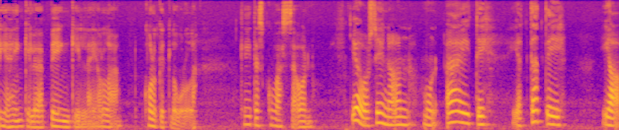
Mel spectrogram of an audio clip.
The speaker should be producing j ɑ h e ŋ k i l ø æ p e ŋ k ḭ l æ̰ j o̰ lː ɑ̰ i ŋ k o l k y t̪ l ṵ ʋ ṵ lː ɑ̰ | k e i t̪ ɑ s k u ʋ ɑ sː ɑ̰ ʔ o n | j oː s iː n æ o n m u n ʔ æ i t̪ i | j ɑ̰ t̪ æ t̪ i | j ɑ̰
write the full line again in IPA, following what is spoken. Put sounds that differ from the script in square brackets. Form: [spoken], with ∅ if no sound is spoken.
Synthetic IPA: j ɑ h e ŋ k i l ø æ p e ŋ k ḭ [lː] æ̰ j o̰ lː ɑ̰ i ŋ k o l k y t̪ l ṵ ʋ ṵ lː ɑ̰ | k e i t̪ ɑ s k u ʋ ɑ sː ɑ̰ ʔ o n | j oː s iː n æ o n m u n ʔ æ i t̪ i | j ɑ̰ t̪ æ t̪ i | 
